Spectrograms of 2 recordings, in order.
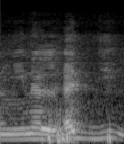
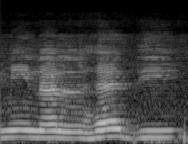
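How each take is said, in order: First: The d is said without a following i vowel. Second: The d is followed by an i vowel. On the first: The speaker calls it wrong. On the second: The speaker calls it right. "Ya-nya yang disukun, dalnya yang dikasroh"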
